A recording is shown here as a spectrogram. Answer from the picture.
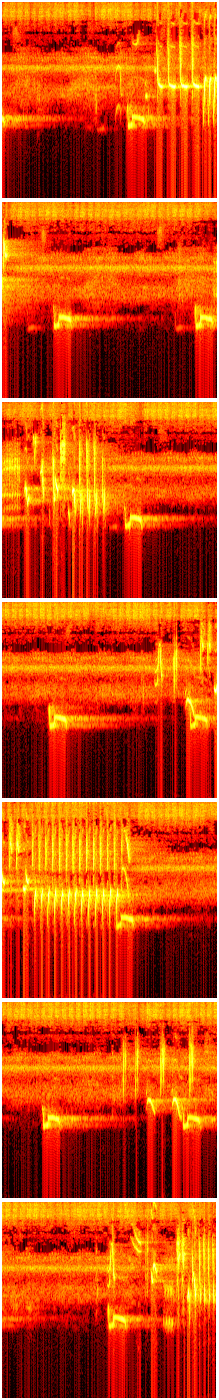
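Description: Songbirds calling outdoors: short, repeated, down-slurred notes and quick trills come every couple of seconds, with a longer rapid trill about two-thirds of the way through, over a steady high-pitched background.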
